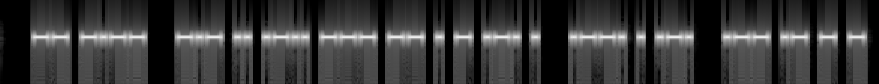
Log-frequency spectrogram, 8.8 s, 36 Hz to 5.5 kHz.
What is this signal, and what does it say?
Morse code, heard as a keyed tone, about 25 wpm, 600 Hz. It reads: MY KILOMETRE PER WATT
